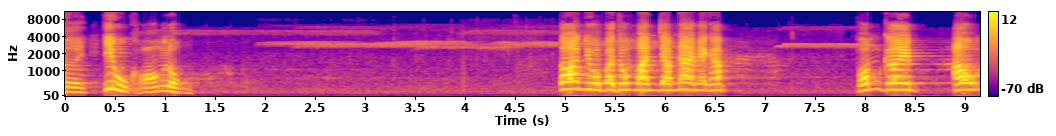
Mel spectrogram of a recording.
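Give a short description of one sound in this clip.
A middle-aged man speaks with animation into a microphone through loudspeakers.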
